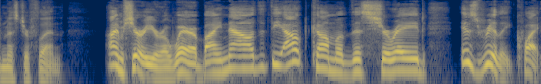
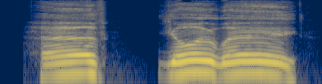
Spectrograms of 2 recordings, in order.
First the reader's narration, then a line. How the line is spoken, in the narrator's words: rumbled Brunt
